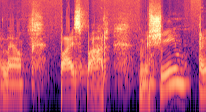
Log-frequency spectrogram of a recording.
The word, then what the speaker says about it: Beissbarth: Beissbarth machine, and it's really a simple thing, but so clever still.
